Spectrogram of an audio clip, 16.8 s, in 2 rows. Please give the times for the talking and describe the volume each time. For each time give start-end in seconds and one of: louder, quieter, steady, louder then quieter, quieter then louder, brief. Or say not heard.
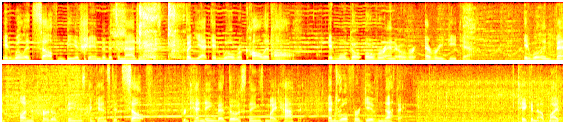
0.0-14.6 steady
16.1-16.7 brief.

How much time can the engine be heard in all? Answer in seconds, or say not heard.
2 s.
